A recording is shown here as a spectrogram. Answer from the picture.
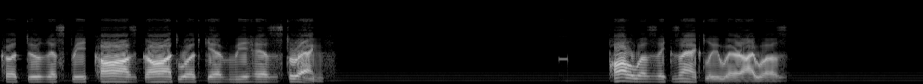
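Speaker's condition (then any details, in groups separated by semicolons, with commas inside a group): Athetoid cerebral palsy; couldn't express self first 6 years, family couldn't understand, speech therapist Judy, communication box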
